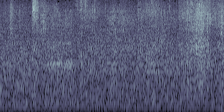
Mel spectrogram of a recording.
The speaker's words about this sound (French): Et puis là, en face, on a la mer qui est en train de monter, mais qui a laissé quand même un premier passage de marée.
